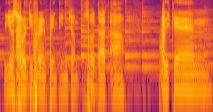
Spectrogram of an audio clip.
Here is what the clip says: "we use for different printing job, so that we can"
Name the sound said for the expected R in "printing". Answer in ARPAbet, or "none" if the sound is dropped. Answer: none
